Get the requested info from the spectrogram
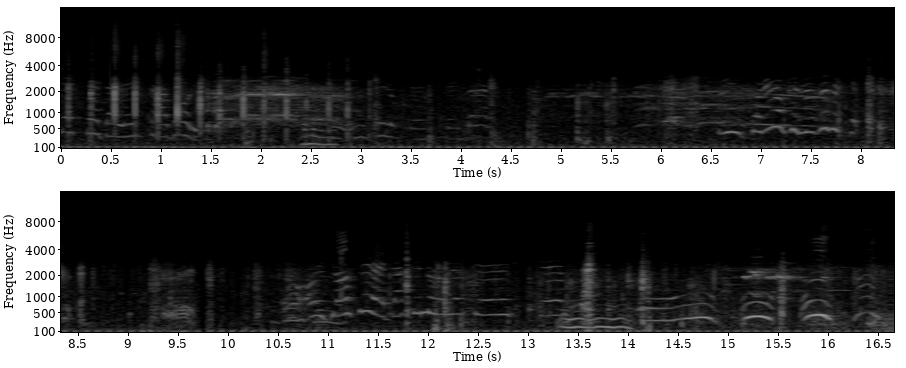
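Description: Indistinct chatter of several people, with a few sharp clicks in the first few seconds.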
